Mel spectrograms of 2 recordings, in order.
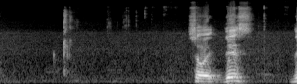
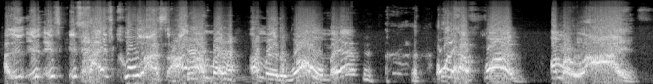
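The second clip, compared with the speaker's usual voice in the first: very high, giddy dog voice; a hyped-up dog ready to play; high excited pup, laughing; 9 semitones higher than usual. Pretend.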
